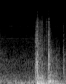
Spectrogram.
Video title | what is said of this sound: "1400만원 감가!" 패밀리카로 안성맞춤 팰리세이드 - 중고차 구매대행 | 둔탁한 소리가 나야 되는데 어떤 통통 소리가 나지 않은지를 좀 살펴보는 거고요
